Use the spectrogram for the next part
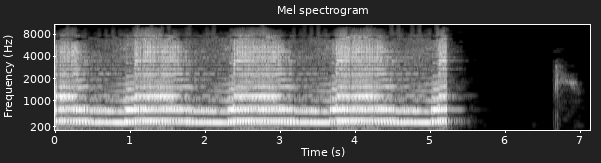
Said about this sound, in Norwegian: Denne gangen en annen varsling. Flyalarmen. Søk dekning. Og flyalarmen den vitner for mange om den forferdelige ondskapen som skjer akkurat nå i denne verden her.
